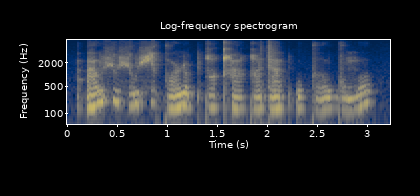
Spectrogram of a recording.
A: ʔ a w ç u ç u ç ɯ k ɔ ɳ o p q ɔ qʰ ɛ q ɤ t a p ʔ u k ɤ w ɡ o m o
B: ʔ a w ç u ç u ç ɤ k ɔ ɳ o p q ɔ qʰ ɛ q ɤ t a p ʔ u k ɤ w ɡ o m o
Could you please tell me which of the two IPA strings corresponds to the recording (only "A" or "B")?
B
